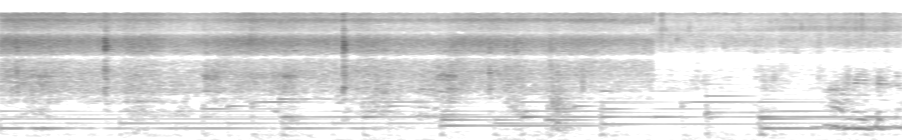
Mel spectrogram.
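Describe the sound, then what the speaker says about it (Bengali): Chickpeas fry lightly in oil in a pan, giving a soft, steady sizzle with occasional stirring scrapes; background music plays throughout, fairly quiet and close. "আমি এটাকে হালকা করে ভেজে নিলাম"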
